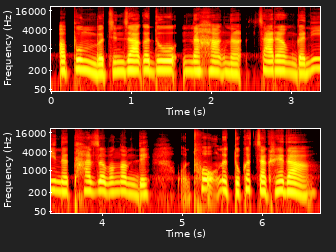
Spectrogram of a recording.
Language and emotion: Manipuri, disgusted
